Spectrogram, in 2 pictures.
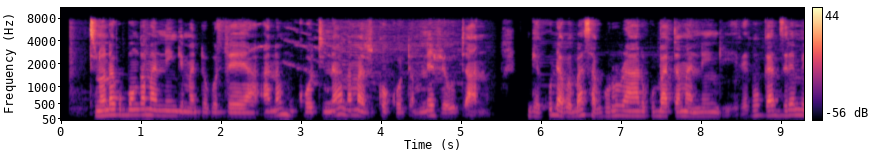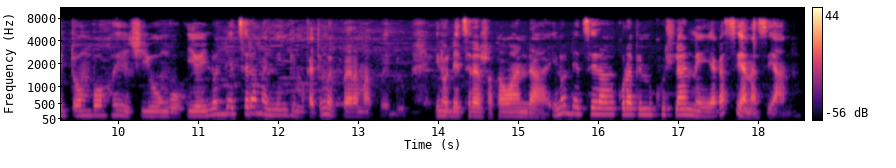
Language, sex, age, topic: Ndau, male, 18-24, health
